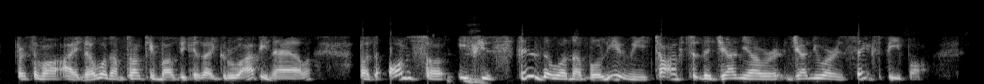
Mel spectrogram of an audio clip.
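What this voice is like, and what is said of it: Foreign accent. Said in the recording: “believe my accent”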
